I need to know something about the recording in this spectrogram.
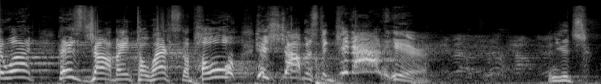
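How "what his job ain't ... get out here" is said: high, loud, indignant shout at the lazy firemen; outraged shout. Acted. Preacher voicing a furious caller at firemen, outraged shout. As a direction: bellow it like a furious chief.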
